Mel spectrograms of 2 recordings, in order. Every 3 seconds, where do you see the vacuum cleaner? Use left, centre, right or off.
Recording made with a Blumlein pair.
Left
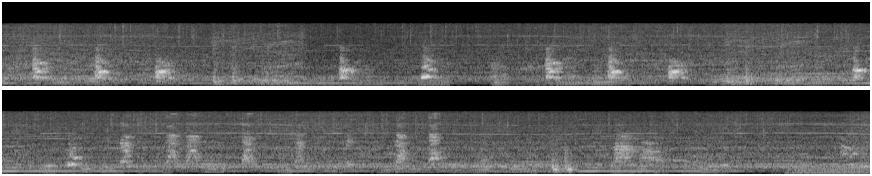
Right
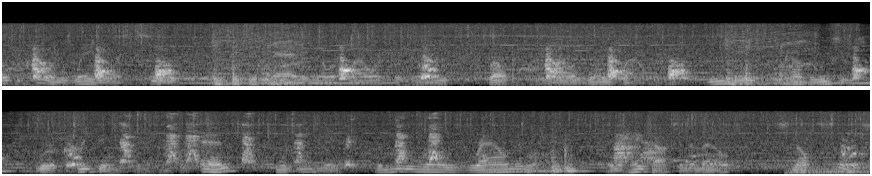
left, centre, left, left, left, left.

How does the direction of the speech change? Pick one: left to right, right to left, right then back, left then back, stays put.
stays put.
